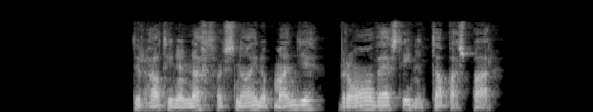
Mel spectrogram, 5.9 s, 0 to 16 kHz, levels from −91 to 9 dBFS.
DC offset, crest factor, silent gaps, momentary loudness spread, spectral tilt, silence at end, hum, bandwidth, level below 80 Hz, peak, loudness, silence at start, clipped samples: under 0.1%; 18 dB; 3.26-3.38 s; 7 LU; -5 dB/octave; 1 s; none; 7.8 kHz; -62 dBFS; -2 dBFS; -18 LUFS; 1.35 s; under 0.1%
